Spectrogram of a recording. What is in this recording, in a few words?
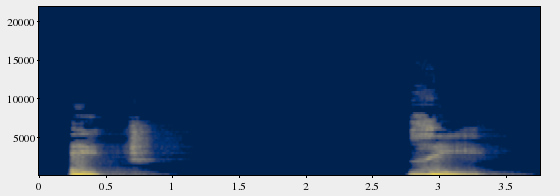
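h and z words Alphabet pronounciation, English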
